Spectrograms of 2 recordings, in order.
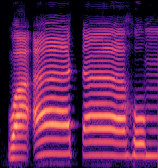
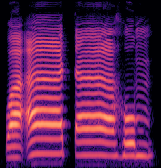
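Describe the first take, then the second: Both takes have the same delivery.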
